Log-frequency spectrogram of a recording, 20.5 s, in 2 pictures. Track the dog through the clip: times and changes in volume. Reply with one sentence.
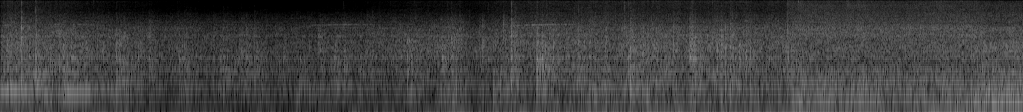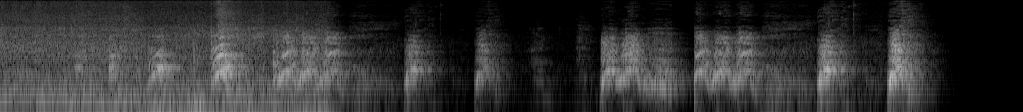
You can hear the dog from 10.9 to 19.4 s, getting quieter then louder.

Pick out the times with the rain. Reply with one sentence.
You can hear the rain from 0.0 to 13.6 s.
